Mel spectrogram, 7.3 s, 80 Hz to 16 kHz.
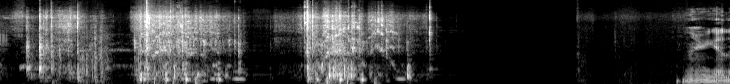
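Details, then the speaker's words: $100 pull-start generator that sat unused, unknown fault: three quick pulls, engine spins over freely with good compression but never catches; no start. "It does turn over though, so let's get into it, I guess. In my opinion, I think it um cranks over pretty good."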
